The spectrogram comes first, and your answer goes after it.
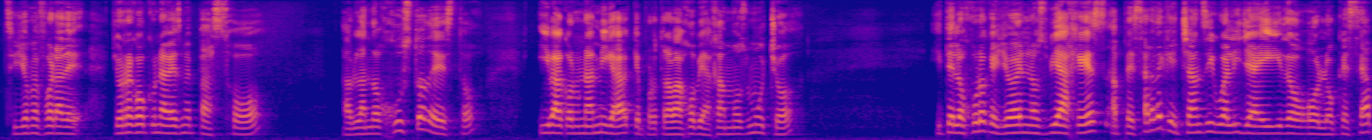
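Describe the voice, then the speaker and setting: A woman's voice: lowish voice, normal speed, a little mellow. A woman with a Mexican accent, hosting a casual talk and chatting freely with personal anecdotes. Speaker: host. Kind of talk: casual conversation.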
